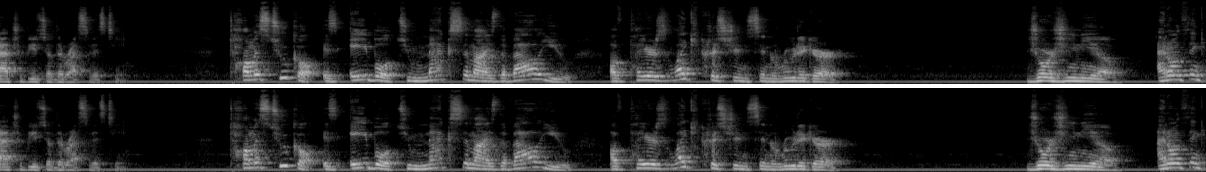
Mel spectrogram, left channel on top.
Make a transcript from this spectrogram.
of the rest of his team. Thomas Tuchel is able to maximize the value of players like Christensen, Rudiger, Jorginho. I don't think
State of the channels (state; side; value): normal; both; correlation 0.45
